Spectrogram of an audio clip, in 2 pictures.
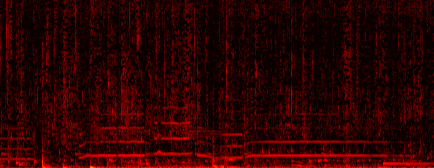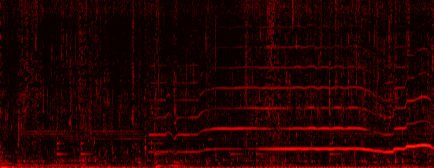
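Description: Water running from a pipe into a plastic bottle as it fills, under background music with long held melodic notes.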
